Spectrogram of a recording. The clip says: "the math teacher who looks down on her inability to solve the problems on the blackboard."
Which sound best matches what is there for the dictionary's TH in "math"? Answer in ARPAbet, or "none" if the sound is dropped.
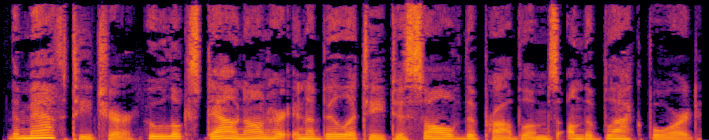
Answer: TH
